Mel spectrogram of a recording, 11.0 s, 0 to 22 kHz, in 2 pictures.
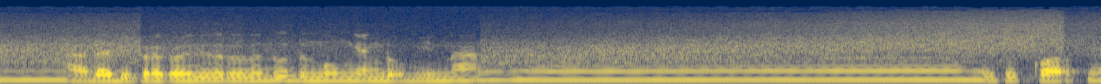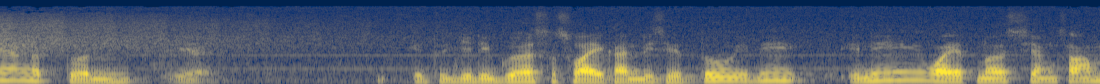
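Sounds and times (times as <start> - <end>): white noise hiss: 0.0 - 11.0.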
